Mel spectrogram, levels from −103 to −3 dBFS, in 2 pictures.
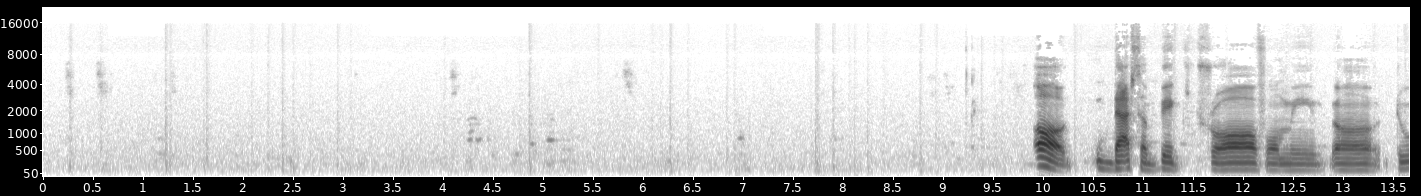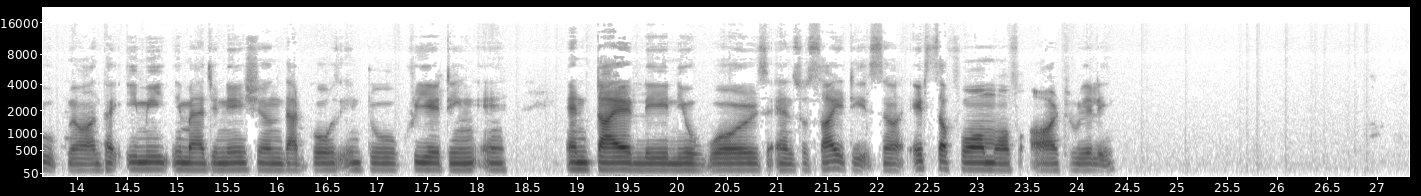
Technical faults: none

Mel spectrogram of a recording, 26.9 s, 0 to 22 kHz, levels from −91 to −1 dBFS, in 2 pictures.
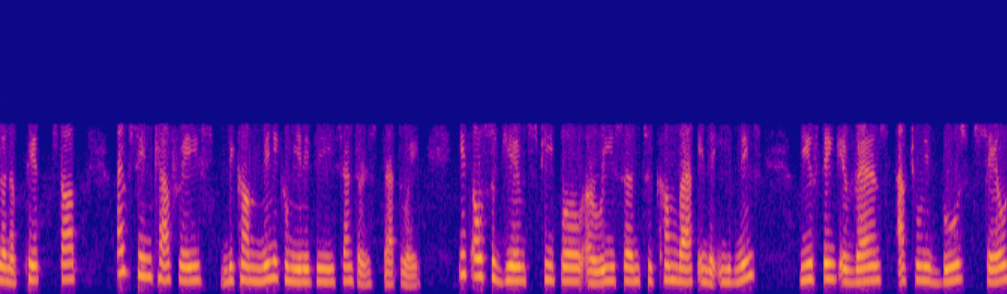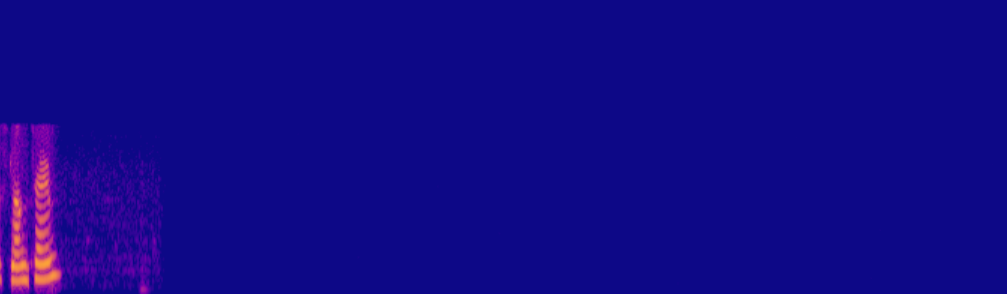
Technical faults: Speex codec

